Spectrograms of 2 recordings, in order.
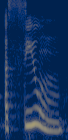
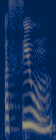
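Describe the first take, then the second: First: It is said in a British accent. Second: The same.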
